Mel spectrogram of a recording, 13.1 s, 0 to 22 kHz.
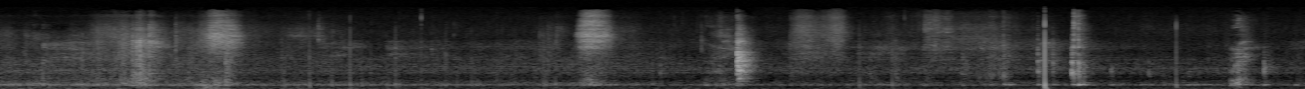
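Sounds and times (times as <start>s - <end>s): soft handling rustles and scrapes: 7.8s - 10.4s.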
